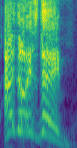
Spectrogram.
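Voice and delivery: very high wrestler's holler; imitated yell. Host acting Rusev answering the crowd's chant, high yell. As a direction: holler it in a high, mocking impression. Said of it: "and Rusev yells".

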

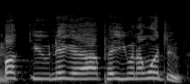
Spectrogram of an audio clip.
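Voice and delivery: high defiant yell; cracked-out guy voice. Retold or imitated. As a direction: toss it back defiantly. Voicing cracked-out debtor.

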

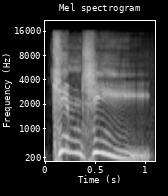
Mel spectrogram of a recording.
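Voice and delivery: big rising announcement of the name; grand introduction. Real, not acted. Host announcing her star guest in a grand voice.

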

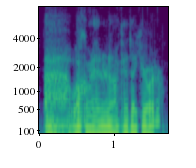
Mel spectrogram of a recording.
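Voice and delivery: low, deadpan fast-food greeter; drive-thru worker. Pretend. Host playing drive-thru person for guest, drive-thru worker. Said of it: "I'm gonna be the drive-thru person".

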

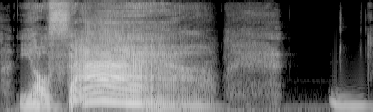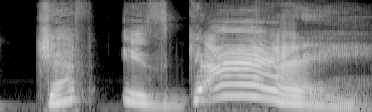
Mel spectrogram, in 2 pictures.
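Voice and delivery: drawn-out taunt to a classmate; student calling out. Retold or imitated. Student calls out in hallway.

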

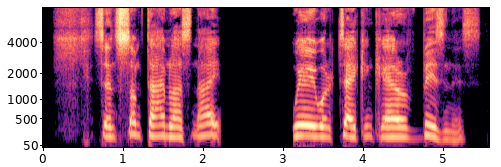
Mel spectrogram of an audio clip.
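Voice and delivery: high, slow, smiling voice; smiling sick man. A narrator's reading. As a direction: say it with a grin. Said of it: "He smiled when he said it".

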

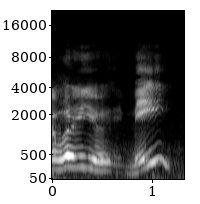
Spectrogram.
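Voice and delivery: high incredulous laughing squeak; mock disbelief. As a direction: act baffled that anyone would approach you. Stunned at being approached.

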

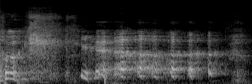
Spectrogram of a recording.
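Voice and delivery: high breathless giggling fit; laughing. Real, not acted. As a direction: burst out laughing mid-story. Laughing mid-story.

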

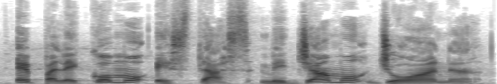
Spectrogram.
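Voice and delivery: "Épale, ¿cómo estás?" with every s pronounced crisply, "estás" ending in a clear s; careful neutral Spanish, robotic and precise, every final s sounded; neutral Spanish diction. Shown as a demonstration. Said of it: "I sound like a frickin' computer".

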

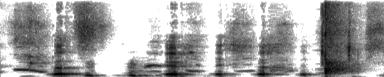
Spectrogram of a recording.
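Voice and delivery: squeaky high-pitched laugh; high giggle. Real, not acted. Laughing while telling a friend about a golf cart ride.

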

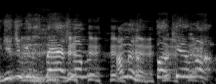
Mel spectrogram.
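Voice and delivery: hammed-up angry dad yelling; furious dad. Friend's dad on the phone about insurance, loud furious shout. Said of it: "He was pissed".

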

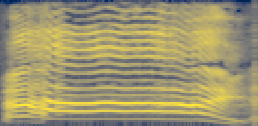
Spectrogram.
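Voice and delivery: high, loud shout from afar; excited castaway hollering from a distance; calling out. Retold or imitated. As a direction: yell across the beach at him. Islander yelling from a distance.

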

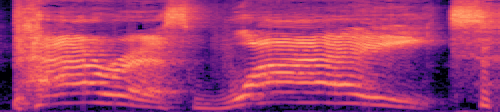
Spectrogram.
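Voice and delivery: high, drawn-out broad Australian yell; broad Australian accent. Retold or imitated. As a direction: holler it in exaggerated broad Australian. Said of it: "in the broadest Australian accent".

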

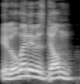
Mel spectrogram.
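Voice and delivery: high goofy dumb-fish voice; dopey cartoon fish introducing himself; Chum. Trying another take for a fish audition, goofy voice. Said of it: "He's kind of this goofy, dumb chum".

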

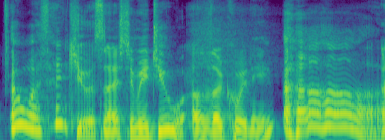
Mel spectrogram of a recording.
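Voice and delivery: high squeaky voice ending in a chuckle; delighted little creature laughing; cheerful badger.

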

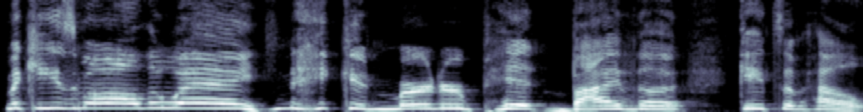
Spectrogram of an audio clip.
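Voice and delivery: gleefully embrace the machismo, hammed up; mock gleeful film.

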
